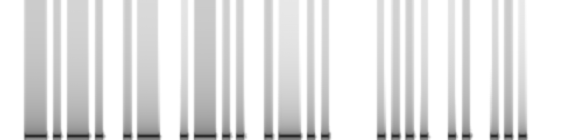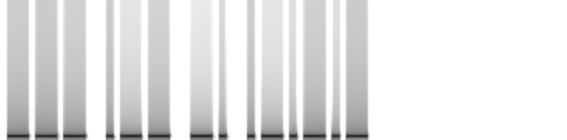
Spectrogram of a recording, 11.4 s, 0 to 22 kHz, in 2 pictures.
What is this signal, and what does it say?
Morse code, heard as a keyed tone, about 17 wpm, 700 Hz. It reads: CALL HIS OWN.
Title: Sentences from Top 1000 Words - Review Part 2 - 17wpm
